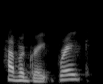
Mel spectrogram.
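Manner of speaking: normal talking voice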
